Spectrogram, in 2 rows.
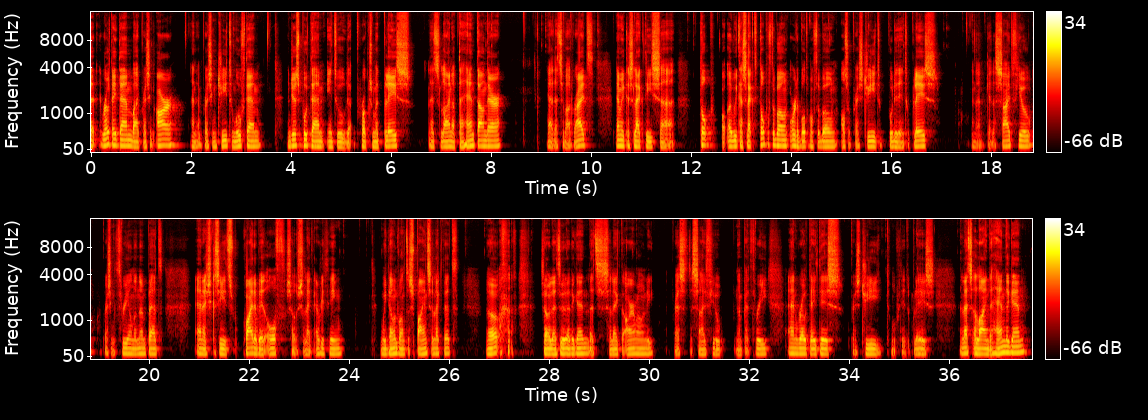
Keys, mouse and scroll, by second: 1.5 g, 3.0 r, 3.7 g, 5.6 g, 8.3 g, 9.3 shift+middle click, 9.9 click, 10.5-10.8 scroll up 1, 10.8 shift+middle click, 11.4-11.8 scroll up 1, 11.8-14.8 shift+middle drag, 14.8 g, 16.0 click, 16.3 g, 17.3 shift+middle click, 18.0 KP_3, 18.8-19.2 scroll down 2, 19.2 shift+middle click, 19.6-21.0 scroll up 1, 21.0-21.4 scroll down 1, 22.1 click, 23.7 shift+click, 24.1 shift+middle click, 24.5 shift+click, 24.9 shift+click, 25.3-26.6 middle drag, 26.6 shift+click, 27.5 click, 27.8 middle click, 28.2 click, 29.6 shift+click, 30.8 KP_3, 31.5-31.9 scroll up 1, 31.9 shift+middle click, 32.6 r, 33.9 g, 34.9 r, 35.4 g, 36.3 r, 37.2 g.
